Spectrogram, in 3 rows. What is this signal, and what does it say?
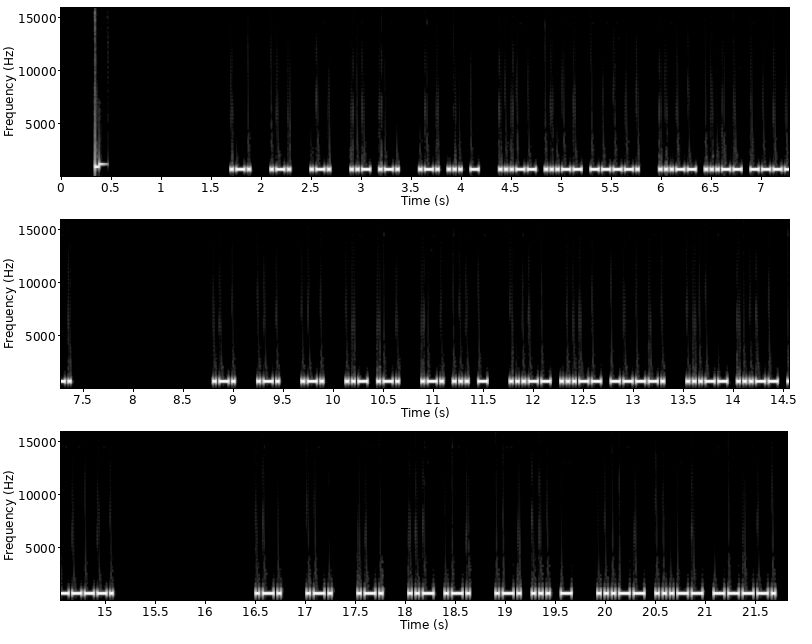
Morse code, heard as a keyed tone, about 37 wpm, 700 Hz. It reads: R R R UR RST 339 339 R R R UR RST 339 339 R R R UR RST 339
